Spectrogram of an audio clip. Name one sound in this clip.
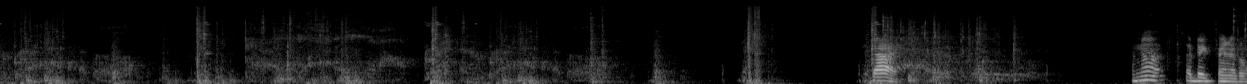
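A wooden chest lid creaks and thuds.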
